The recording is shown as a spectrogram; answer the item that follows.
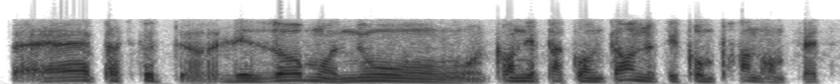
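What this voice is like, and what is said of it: Southern French accent. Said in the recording (French): “votre charmant accent? ... Oui, du Sud.”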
